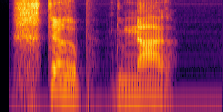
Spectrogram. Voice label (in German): Narr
